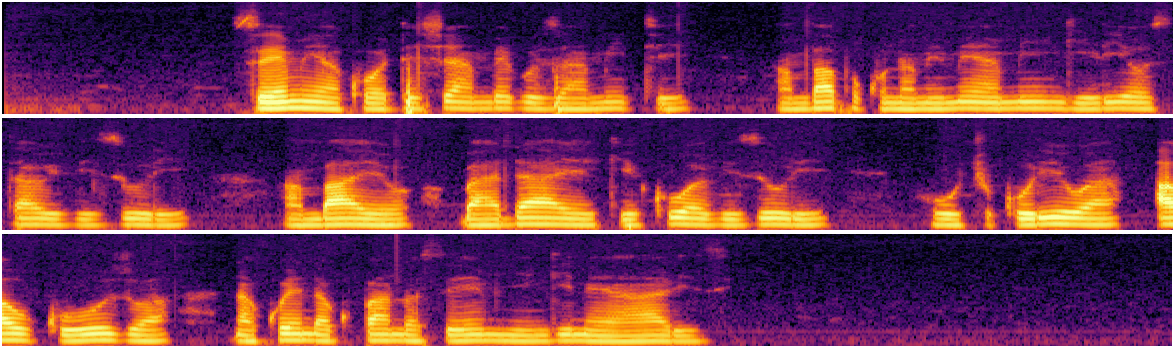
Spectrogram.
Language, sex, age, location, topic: Swahili, male, 25-35, Dar es Salaam, agriculture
